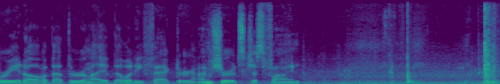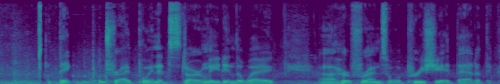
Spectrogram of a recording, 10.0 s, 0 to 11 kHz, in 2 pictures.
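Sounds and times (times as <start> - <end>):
car hood thudding shut: 4.8 - 5.4.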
